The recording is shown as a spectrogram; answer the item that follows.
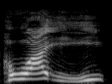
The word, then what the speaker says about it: Hawaii: Hawaii, Joanne, that's how you say it.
